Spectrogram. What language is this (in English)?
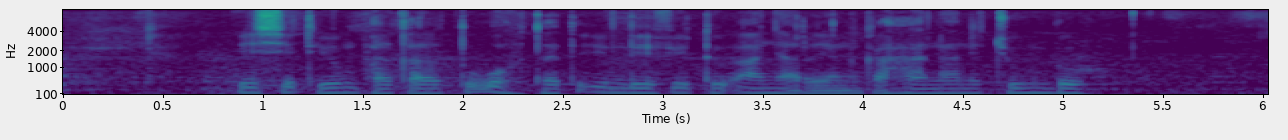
Javanese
